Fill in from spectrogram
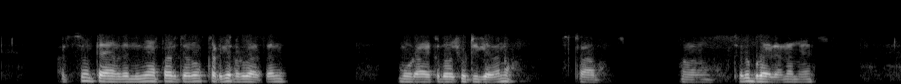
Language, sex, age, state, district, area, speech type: Dogri, male, 18-30, Jammu and Kashmir, Reasi, rural, conversation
